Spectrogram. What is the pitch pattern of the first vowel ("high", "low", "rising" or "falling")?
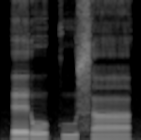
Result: high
